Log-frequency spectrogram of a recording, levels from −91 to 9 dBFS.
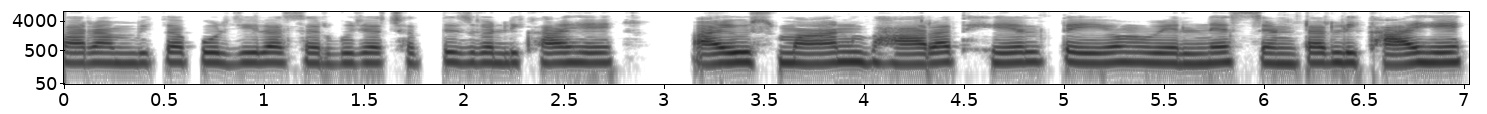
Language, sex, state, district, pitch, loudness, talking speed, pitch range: Chhattisgarhi, female, Chhattisgarh, Sarguja, 220 Hz, -15 LUFS, 120 wpm, 215-225 Hz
